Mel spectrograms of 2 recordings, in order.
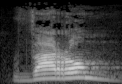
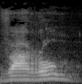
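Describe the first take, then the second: First: 'Waarom?' met meer nadruk uitgeroepen; uitroep van ontzetting. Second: Said in the usual way. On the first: Retold or imitated. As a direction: roep het ontzet uit. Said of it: "dat is een uitroep van ontzetting". (ontzette uitroep) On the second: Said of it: "En dan zegt hij".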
